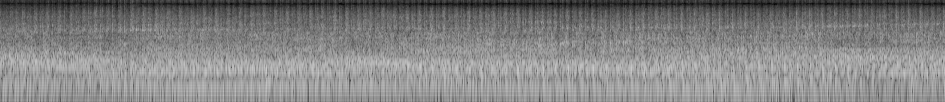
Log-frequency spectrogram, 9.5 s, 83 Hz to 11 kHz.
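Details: Caterpillar 977L with a 10.5L CAT diesel and good oil pressure: a sharp, regular knock about four per second at idle; an injector knock is suspected but not confirmed.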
